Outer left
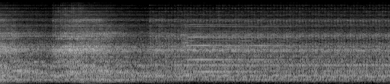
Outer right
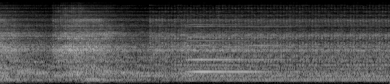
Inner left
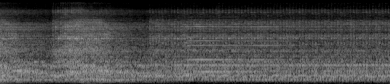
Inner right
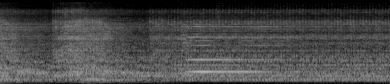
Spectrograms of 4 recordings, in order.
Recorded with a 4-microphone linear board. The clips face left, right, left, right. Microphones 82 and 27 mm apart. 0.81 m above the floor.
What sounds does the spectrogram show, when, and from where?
0.0 s an engine running: 20° left (ahead or behind), 1.2 m
1.8 s a violin: 30° right (ahead or behind), 0.9 m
